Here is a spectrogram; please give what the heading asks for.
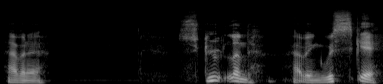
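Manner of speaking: playful put-on Scottish accent. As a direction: do a mock Scottish accent, word by word. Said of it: "my Scottish accent".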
